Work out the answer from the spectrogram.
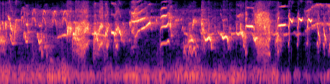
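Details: White-rumped shama (kacer) fighting song used as a lure to provoke other shamas into singing: dense, varied whistles, chattering and rapid trills, continuous and loud.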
